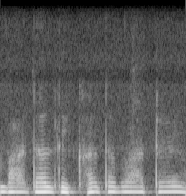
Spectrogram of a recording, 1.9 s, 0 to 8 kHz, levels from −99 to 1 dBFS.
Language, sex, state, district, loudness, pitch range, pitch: Bhojpuri, female, Uttar Pradesh, Gorakhpur, -16 LUFS, 185-195 Hz, 190 Hz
